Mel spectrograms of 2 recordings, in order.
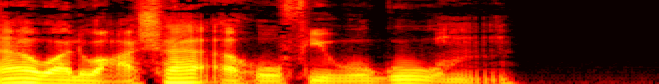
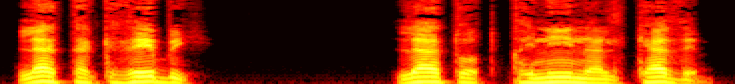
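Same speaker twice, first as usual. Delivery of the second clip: sharp accusing; 4 semitones higher, 5 dB louder than usual. Acted. Husband cuts her off.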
